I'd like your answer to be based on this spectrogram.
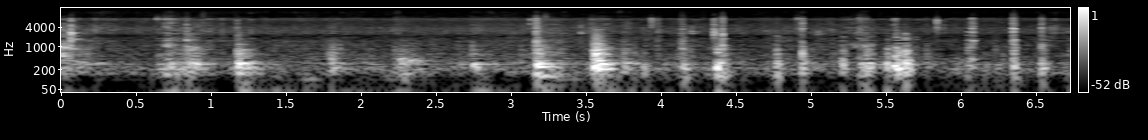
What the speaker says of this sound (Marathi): तेका लागून मिडियम फ्लेमीचेर अशें फ्राय करून घेयात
